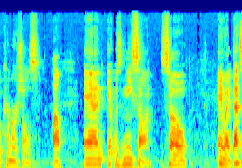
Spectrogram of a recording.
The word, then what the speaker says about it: Nissan: oh and yes it's Nissan here by the way not Nissen we pronounce it Nissan in the States and it's been like that for a long time we know you pronounce it Nissen in other parts of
